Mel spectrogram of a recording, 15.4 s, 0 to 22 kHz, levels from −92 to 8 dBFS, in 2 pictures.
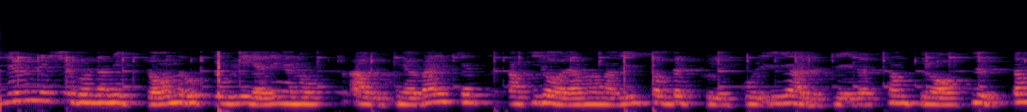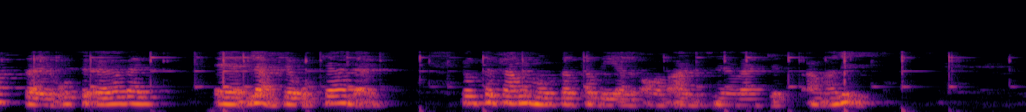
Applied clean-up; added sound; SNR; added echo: classical method WPE with log-MMSE.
